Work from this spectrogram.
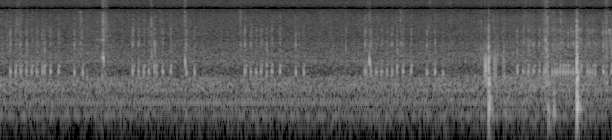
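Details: Pet hamster with a cold sneezing indoors, the sneezes sounding like a soft 'kyu' or 'pu'. Quiet irregular patter and rustling run throughout, broken by two sharper bursts close together near the end.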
